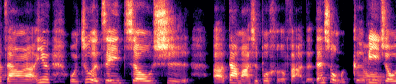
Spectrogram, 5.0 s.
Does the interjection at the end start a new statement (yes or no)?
no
